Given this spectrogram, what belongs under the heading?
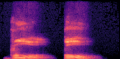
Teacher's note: Replace the L with a W at the end of the word.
